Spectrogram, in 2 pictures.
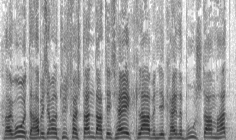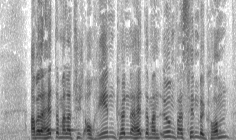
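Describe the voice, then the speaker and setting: A high-voiced man telling a picture-book story to a crowd of children. He is animated and keeps turning to the kids with questions. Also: fast. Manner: animated, talks straight to the children, asks them questions. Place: book fair stand.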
